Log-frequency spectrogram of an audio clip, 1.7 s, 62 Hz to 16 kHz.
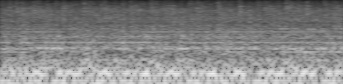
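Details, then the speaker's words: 1985 Ford F-150 302 V8 after copper header gaskets were fitted: even, smooth idle with a steady low rumble and no ticking or puffing; no exhaust leaks. "no exhaust leaks. That's absolutely awesome. Listen to this baby purr."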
